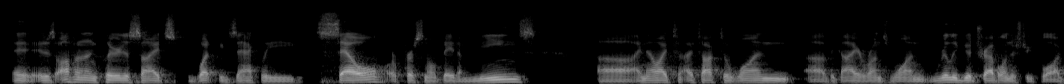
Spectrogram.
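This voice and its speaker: A man's very deep, low voice with a dark, mellow tone, a slight New Jersey accent and ordinary pitch variation. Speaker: tech journalist, invited speaker. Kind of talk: talk to a user group.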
